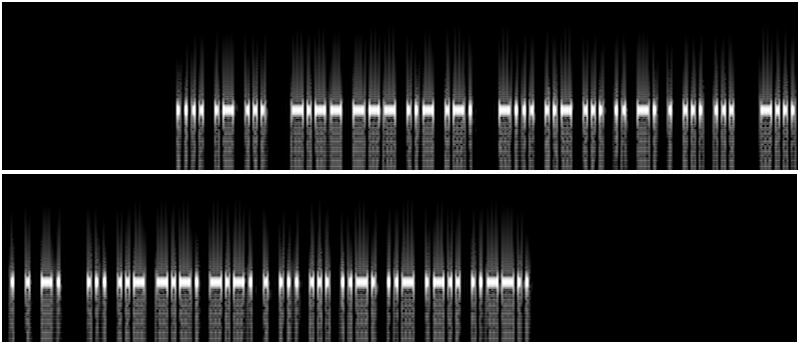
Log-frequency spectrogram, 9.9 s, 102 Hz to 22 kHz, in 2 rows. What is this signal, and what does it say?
Morse code, heard as a keyed tone, about 50 wpm, 700 Hz. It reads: HAS YOUR BUSINESS BEEN SUCCESSFUL?
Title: Sentences from Top 1000 Words - Review Part 6 - 50wpm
